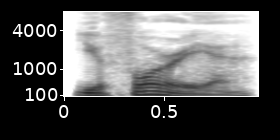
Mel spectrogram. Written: euphoria

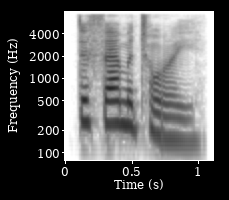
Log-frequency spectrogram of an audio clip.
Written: defamatory

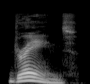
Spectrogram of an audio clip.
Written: drains

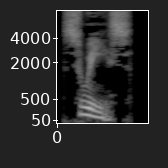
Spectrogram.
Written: Suisse

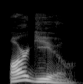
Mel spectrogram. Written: argue

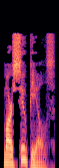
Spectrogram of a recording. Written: marsupials

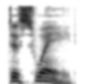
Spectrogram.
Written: dissuade

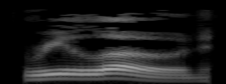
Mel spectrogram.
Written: Reload

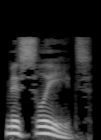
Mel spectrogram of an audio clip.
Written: misleads

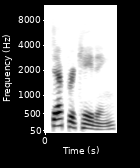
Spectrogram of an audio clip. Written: deprecating

